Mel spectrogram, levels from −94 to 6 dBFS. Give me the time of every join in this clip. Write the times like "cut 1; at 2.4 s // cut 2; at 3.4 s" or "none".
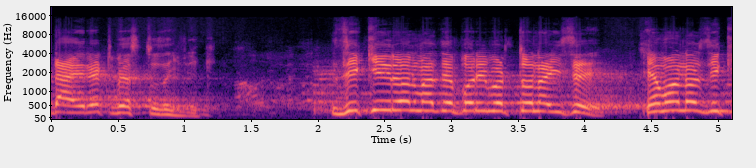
cut 1; at 2.0 s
